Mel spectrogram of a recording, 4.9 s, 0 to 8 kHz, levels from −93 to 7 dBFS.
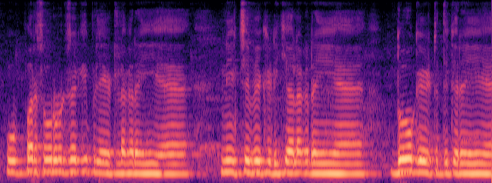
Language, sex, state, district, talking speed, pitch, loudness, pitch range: Hindi, male, Uttar Pradesh, Shamli, 230 wpm, 175 Hz, -13 LUFS, 165-190 Hz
